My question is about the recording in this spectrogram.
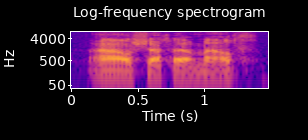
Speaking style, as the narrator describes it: said Sapt grimly

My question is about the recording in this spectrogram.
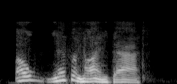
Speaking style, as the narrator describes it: cried Gibbs in a fever

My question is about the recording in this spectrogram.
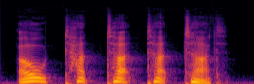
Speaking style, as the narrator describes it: cried

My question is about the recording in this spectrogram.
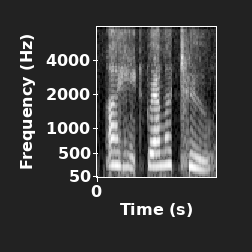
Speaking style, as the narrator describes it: sighed Sarah Ray

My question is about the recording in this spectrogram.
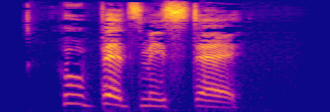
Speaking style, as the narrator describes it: said the miller, in a voice deep and gruff, like the growl of a great dog

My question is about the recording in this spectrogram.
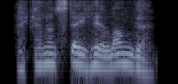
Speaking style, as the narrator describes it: groaned Simard, quaking, his nerves like himself in rags

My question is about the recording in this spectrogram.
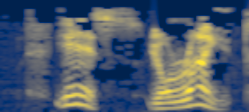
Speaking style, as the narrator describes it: exclaimed Fritz, his face brightening

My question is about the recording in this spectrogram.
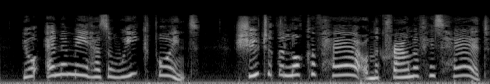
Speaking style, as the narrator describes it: called out the woodpecker

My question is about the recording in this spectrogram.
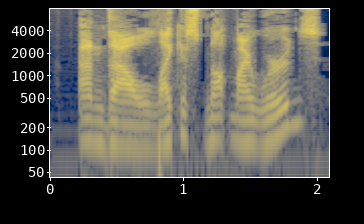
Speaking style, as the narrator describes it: said the other fiercely

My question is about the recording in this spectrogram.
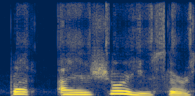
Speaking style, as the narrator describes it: stammered Fisher

